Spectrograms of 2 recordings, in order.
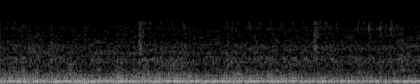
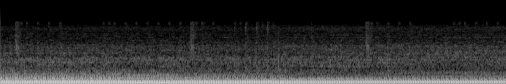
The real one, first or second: second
